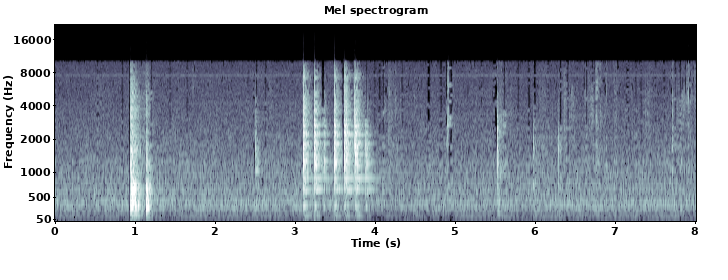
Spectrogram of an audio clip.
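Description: Kitchen utensils knocking against a stainless steel stand-mixer bowl while dough is worked: one sharp knock about a second in, then a quick run of about six clinks with a short metallic ring, and a few faint clicks after.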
